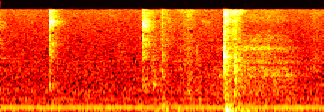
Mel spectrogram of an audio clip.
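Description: Faint clicks of typing on a computer keyboard: a few sparse key presses, the last one slightly sharper and louder, over a steady low hum with no voices.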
